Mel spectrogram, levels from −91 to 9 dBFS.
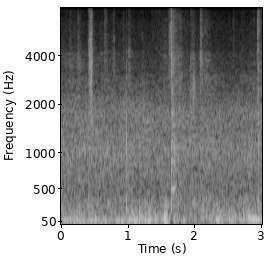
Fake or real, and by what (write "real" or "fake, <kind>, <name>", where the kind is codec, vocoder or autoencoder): real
